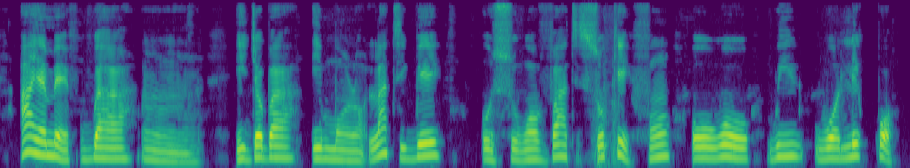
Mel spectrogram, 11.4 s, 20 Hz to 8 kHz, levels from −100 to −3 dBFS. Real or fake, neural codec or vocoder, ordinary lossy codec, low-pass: real; none; none; 7.2 kHz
